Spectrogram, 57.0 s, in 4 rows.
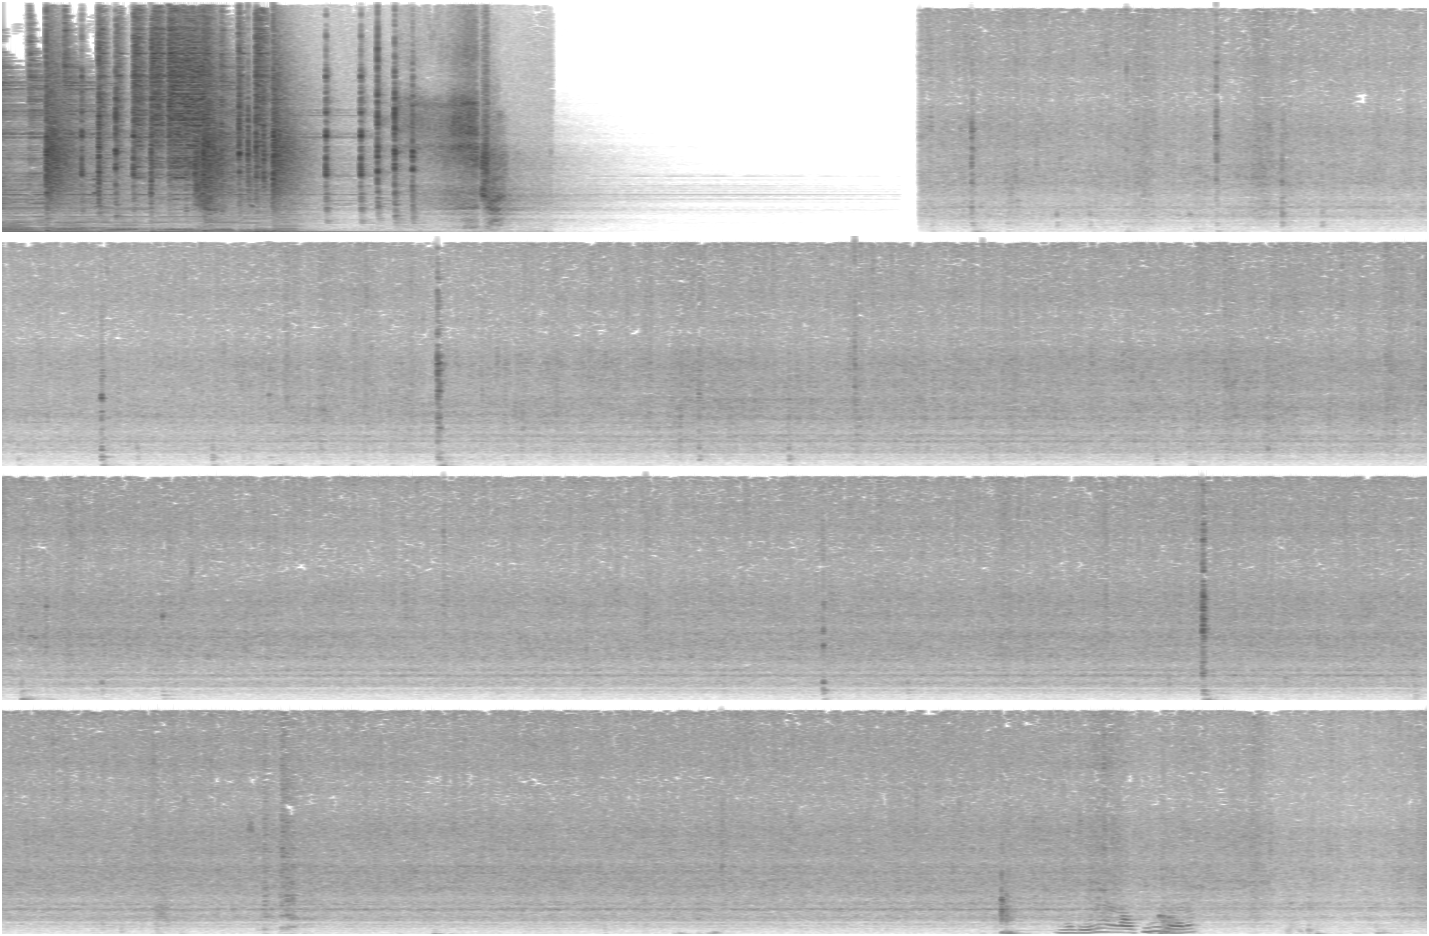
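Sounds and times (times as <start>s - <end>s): stir-fry sizzling in a hot pan: 9.2s - 57.0s
utensil clicking against pan: 15.2s - 15.7s, 18.5s - 18.9s, 36.6s - 36.9s, 40.4s - 40.8s.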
